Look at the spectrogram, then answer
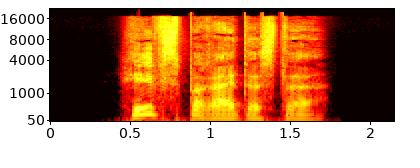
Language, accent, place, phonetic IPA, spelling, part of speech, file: German, Germany, Berlin, [ˈhɪlfsbəˌʁaɪ̯təstə], hilfsbereiteste, adjective, De-hilfsbereiteste.ogg
- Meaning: inflection of hilfsbereit: 1. strong/mixed nominative/accusative feminine singular superlative degree 2. strong nominative/accusative plural superlative degree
